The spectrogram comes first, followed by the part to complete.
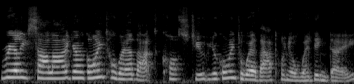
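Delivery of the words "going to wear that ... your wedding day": ordinary talk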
